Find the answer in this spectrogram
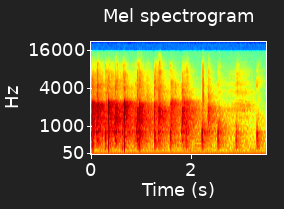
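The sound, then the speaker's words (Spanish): Scattered applause from a small group at a Mother's Day church service, a steady patter of overlapping claps at first that thins into a few irregular, isolated claps. Fairly quiet, with no voices. “Bueno, algunos están aplaudiendo. ¿Qué tal si todos aplauden?”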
